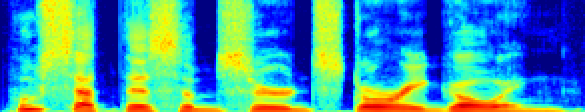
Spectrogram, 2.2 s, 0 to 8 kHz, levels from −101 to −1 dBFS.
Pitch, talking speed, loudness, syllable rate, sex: 140 Hz, 165 wpm, -17 LUFS, 4.0 syllables/s, male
